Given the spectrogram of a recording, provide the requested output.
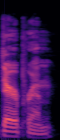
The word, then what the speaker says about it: Daraprim: came out were you raised the price of daraprim am I am i pronouncing that right yeah you raised the price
